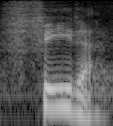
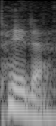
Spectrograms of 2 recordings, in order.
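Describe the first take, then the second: First: The name begins with an F sound. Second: The name begins with a P sound. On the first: "he had a very strong accent, very, I was feeder" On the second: "not Peter"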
